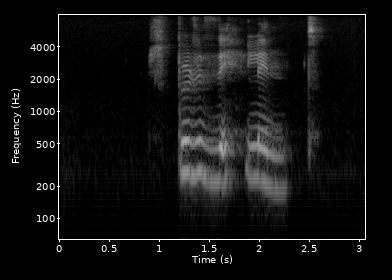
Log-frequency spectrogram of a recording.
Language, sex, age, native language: Icelandic, male, 10, Icelandic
